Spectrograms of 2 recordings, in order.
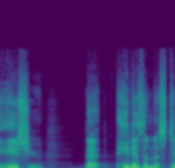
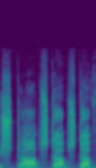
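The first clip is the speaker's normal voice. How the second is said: high-pitched retold pleading, without real sobs; crying plea; 9 semitones higher, much slower than usual. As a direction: imitate a desperate cry to halt it, pitched well up. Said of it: "His wife's crying, saying".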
